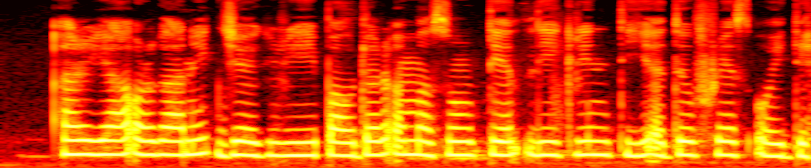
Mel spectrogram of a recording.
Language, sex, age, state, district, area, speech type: Manipuri, female, 30-45, Manipur, Churachandpur, urban, read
